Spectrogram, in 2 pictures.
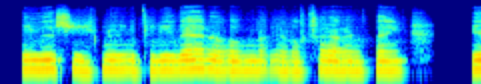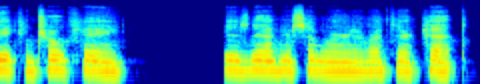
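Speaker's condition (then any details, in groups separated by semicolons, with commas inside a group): Parkinson's disease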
